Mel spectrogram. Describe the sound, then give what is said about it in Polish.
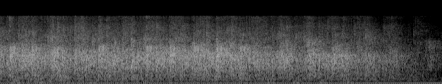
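Steady applause from a group for the county head (starosta) after the Tomaszów county board was unanimously granted a vote of discharge, a dense crackle of many hands clapping at a fairly loud level that holds for several seconds and then slowly tapers off, with no talking over it. “Brawo, panie starosto.”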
